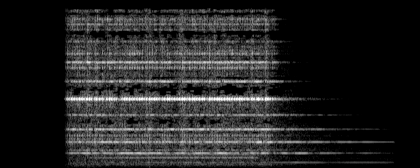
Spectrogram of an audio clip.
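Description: A bell-like ringing sound effect starts about half a second in. It holds steady for about two seconds, then fades away near the end.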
